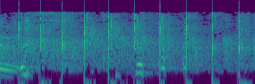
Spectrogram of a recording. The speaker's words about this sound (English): I think they all did a absolutely fantastic job, and I'd like them all to stand so we can give them another round of applause.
